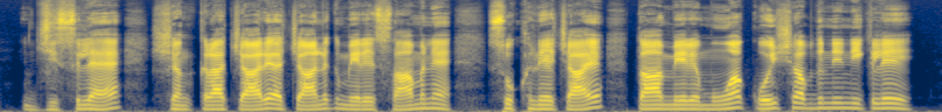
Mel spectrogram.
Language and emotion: Dogri, surprised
